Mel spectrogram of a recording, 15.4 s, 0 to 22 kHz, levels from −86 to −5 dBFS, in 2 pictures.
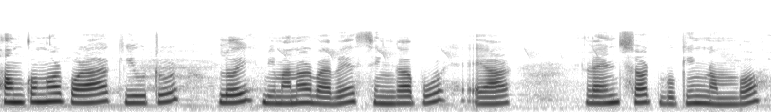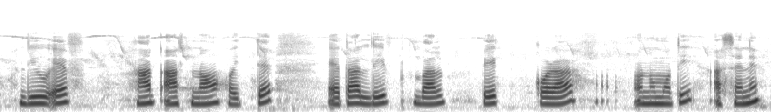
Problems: constant background noise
